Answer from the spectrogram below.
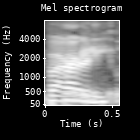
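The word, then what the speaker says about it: Bardi: Rhymes with Cardi, but it's Barty.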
